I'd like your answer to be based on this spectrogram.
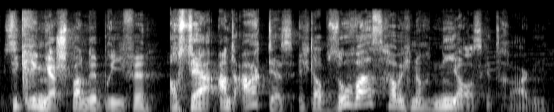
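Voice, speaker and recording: A man's voice: medium pitch, very animated, moderate pace. A man playing a chatty, nosy mail carrier in an amateur school radio play.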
